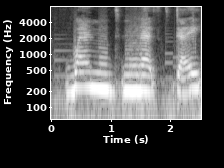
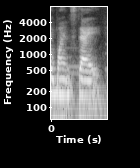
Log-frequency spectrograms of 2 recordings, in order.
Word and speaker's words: Wednesday: next time you see don't say when next day just say Wednesday it's cooler that way and it's the correct pronunciation so thank you so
